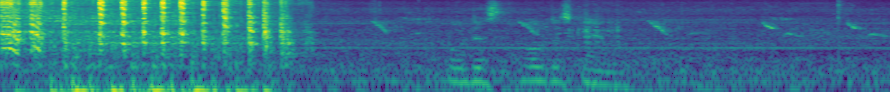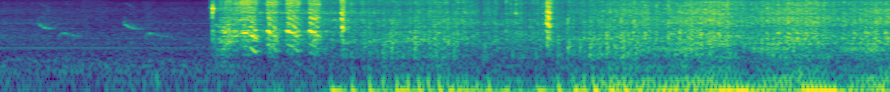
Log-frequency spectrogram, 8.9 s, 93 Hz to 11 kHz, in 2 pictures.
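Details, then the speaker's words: 1982 Honda CB750 after carbs were flushed and refilled with fresh fuel by syringe, little gas in the tank: engine catches and settles into a lumpy, uneven idle with a wavering beat; it runs rough and needs running and cleaning out. "it's firing up you know it's a little rough it needs to be run and cleaned out but I do want to show you that this thing fires up"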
